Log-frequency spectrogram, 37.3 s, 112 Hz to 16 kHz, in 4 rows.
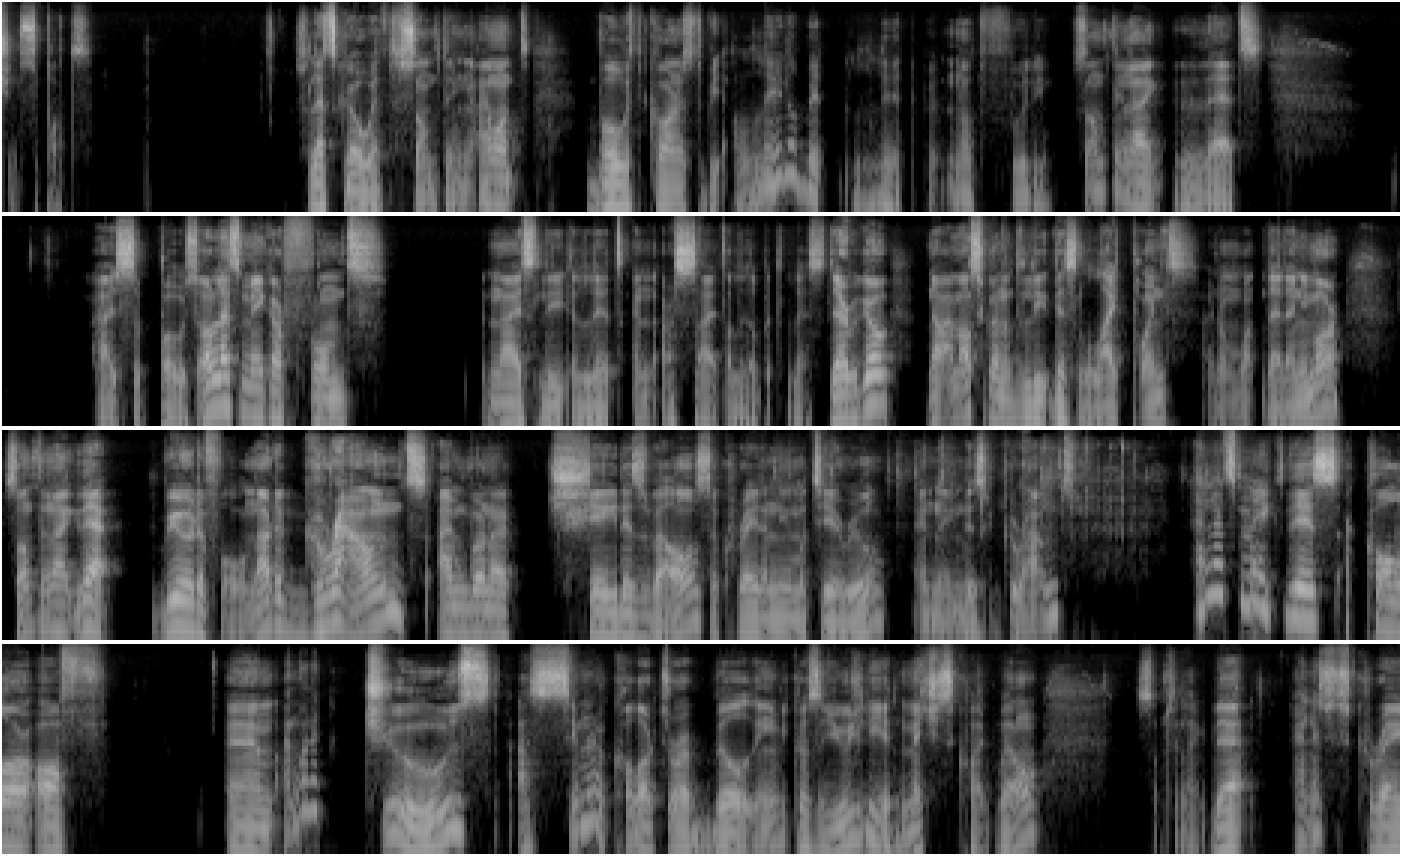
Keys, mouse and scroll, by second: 13.9 middle click, 15.7 click, 16.8 typing, 18.0 middle click, 18.6 shift+middle click, 20.5 click, 23.6 click, 23.8 click, 24.3 click, 24.6-25.9 shift+drag, 27.1 click.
